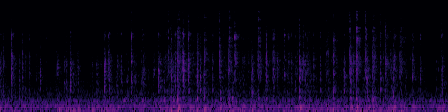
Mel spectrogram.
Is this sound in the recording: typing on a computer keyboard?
yes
